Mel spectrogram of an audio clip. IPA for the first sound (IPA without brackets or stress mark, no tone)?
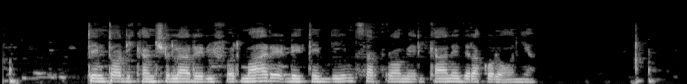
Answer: t̪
